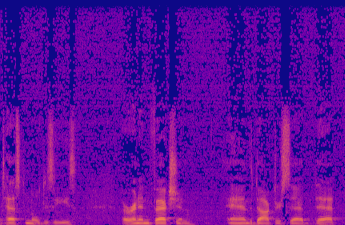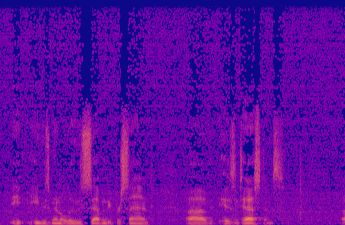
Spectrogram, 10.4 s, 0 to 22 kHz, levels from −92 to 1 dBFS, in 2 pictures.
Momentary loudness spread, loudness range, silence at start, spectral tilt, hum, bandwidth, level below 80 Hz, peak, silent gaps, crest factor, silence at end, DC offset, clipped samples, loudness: 15 LU; 4 LU; 0 s; -2.5 dB/octave; none; over 20 kHz; -78 dBFS; -16 dBFS; none; 22 dB; 0 s; under 0.1%; under 0.1%; -37 LUFS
